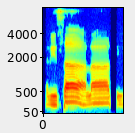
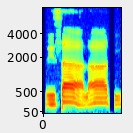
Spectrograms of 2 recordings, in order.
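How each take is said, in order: First: "রিসালাতি" very slow, the a of "সা" held long; second slow recitation of "রিসালাতি" with the long vowels held; stretched madd recitation. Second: "রিসালাতি" said very slowly with the long a held; slow recitation demo of "রিসালাতি" with the long vowels held; stretched madd recitation. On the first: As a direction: pull "রিসালাতি" out syllable by syllable. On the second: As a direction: draw out "রিসালাতি", holding each long vowel one alif. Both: Shown as a demonstration. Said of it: "এইভাবে করে পড়বেন".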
